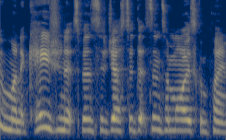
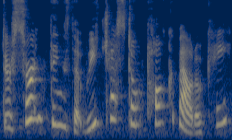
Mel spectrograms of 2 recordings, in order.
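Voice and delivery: lightly voiced mom, higher and lilting; mom explaining; 8 semitones higher, 4 dB quieter than usual. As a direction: gently lay down a rule like a mother. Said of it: "this conversation with my mom".

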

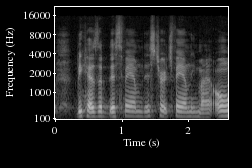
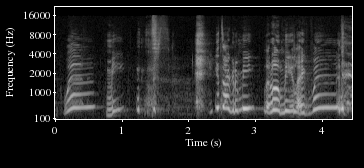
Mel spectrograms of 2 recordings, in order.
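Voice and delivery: high-pitched, squeaky "who, me?"; stunned disbelief; 3 dB louder than usual. Retold or imitated. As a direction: gasp out a delighted can't-believe-it. Disbelief at friend's car offer.

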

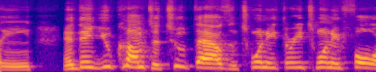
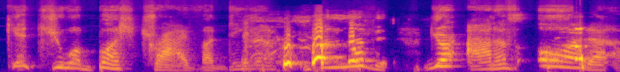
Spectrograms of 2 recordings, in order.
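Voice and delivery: Iyanla; 3 dB louder than usual. Acted. Friends ask for the voice, hammed-up scolding impression. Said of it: "you gotta do the Iyanla voice".

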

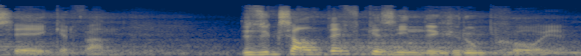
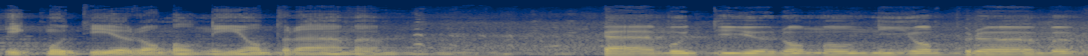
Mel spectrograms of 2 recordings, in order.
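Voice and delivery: Jedi mind trick; 6 semitones lower than usual. Acted. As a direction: lull him with a mind trick.

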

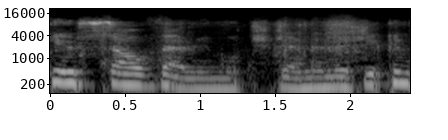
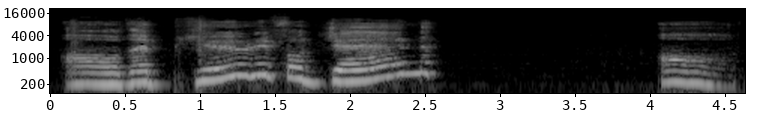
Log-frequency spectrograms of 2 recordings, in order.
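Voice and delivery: ordinary delivery

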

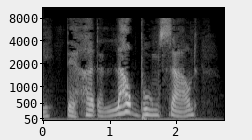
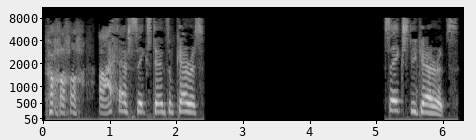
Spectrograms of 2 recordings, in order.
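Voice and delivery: high cheerful voice with a laugh; cheerful sixth brother showing off; a gleeful brother laughing over his carrots; 8 semitones higher, 4 dB louder than usual. A narrator's reading. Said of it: "the sixth brother cheerfully said".

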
